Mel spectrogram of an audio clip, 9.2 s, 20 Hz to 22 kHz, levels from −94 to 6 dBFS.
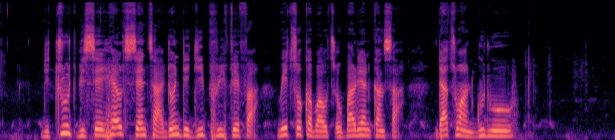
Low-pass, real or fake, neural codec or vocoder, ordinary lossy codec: none; real; none; none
